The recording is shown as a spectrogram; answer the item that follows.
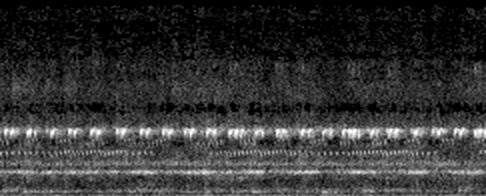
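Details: High-pitched cricket chirps, presented for repelling rats, bedtime listening and songbird tutoring; sharp pulsed bursts repeat about twice a second, steady and shrill, over a fainter lower tone.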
